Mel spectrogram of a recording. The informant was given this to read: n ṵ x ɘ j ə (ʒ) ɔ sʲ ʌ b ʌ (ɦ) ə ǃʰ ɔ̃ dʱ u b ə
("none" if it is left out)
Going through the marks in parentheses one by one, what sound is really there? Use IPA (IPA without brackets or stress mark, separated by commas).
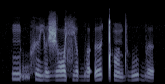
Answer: ʒ, ʔ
